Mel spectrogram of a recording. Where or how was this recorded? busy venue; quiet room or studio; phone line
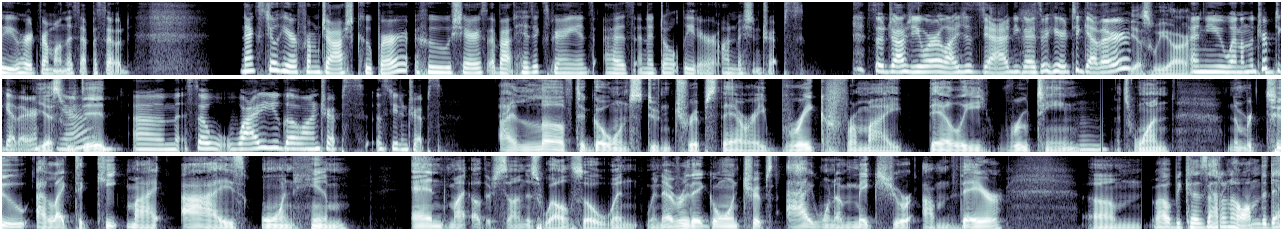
quiet room or studio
